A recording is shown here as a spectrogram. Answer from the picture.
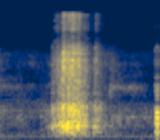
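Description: A brief scraping, sliding noise, about half a second long, a little under a second in, from something being handled at the kitchen counter.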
